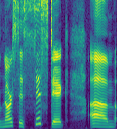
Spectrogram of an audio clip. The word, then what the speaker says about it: narcissistic: There's narcissism, which is a noun, and there's narcissistic. We change the emphasis to a different syllable, narcissistic, which is an adjective, and you'll hear that quite a bit too.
